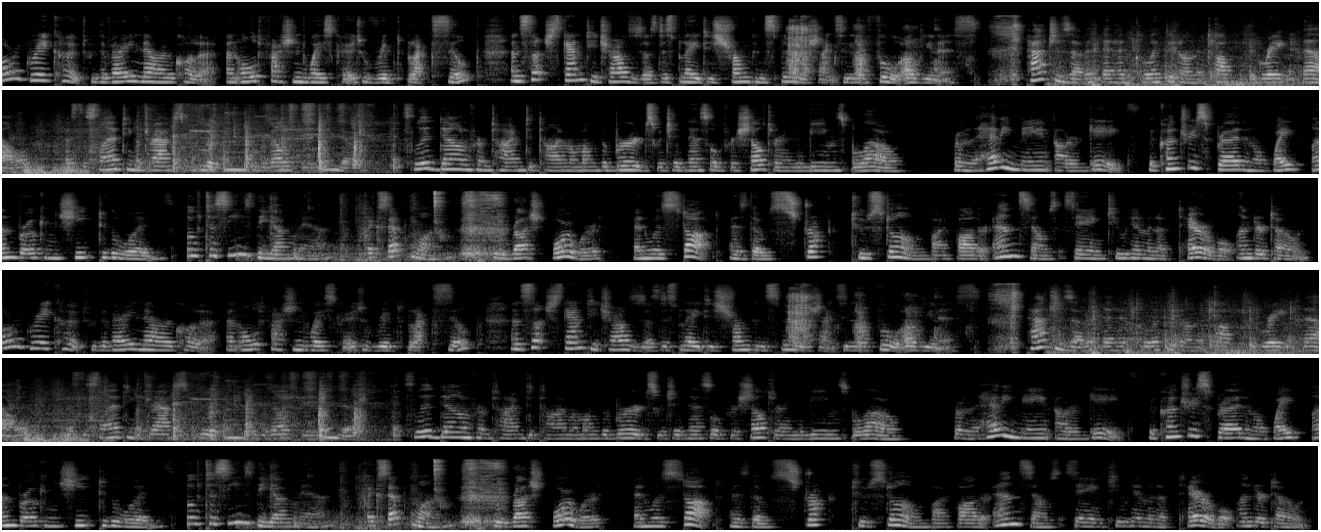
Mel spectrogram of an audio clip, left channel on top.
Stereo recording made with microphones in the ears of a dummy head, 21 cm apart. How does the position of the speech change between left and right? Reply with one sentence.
In this clip you hear the speech go right and come back.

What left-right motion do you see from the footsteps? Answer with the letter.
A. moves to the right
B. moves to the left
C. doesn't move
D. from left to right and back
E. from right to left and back
B.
